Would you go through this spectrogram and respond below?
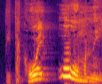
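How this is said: It is said in a mocking, scornful tone. It is an insult disguised as praise. "это обвинение, это факт"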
